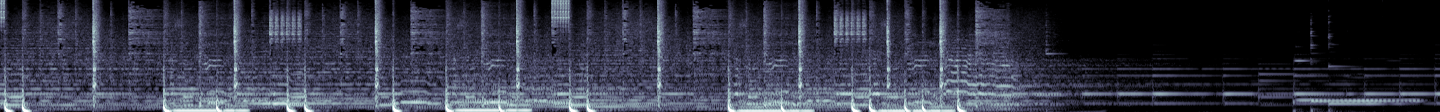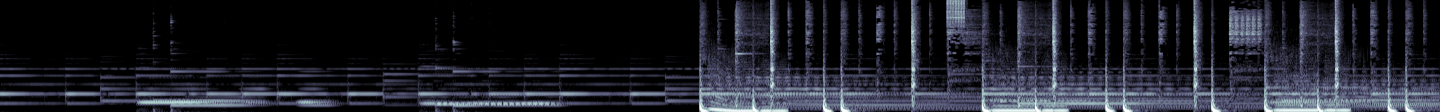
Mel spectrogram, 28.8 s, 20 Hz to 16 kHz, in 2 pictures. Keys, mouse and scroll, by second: 0.1 click, 0.1-0.6 scroll down 3, 0.6 click, 1.0 middle click, 1.6-2.0 scroll up 4, 2.1 middle click, 2.7 scroll up 2, 2.9 scroll down 3, 3.1-3.7 scroll up 3, 3.7 click, 4.7 click, 5.1 click, 5.7 scroll up 5, 5.9 scroll down 1, 6.0 scroll down 3, 6.1-6.6 scroll up 1, 6.6 click, 6.6-7.7 scroll up 3, 7.3 click, 7.7 click, 8.2-8.8 scroll up 2, 8.8 click, 9.4 click, 10.1 click, 10.6 click, 11.8 click, 12.2 Delete, 13.2 click, 13.8 ctrl+shift+t, 18.2-18.5 scroll down 1, 18.5 scroll up 1, 18.7 scroll down 1, 18.9-19.2 scroll down 2, 19.2 alt+click, 19.7 alt+click, 20.0 middle click, 20.9 shift+middle click, 21.3 middle click, 21.9 shift+middle click, 24.1 click, 24.8 click, 25.1 click, 25.6 click, 26.9 click, 27.6 click.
